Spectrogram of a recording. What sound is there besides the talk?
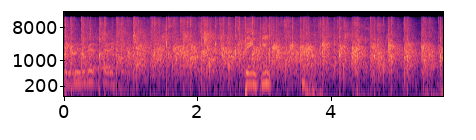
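audience applause at school board meeting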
